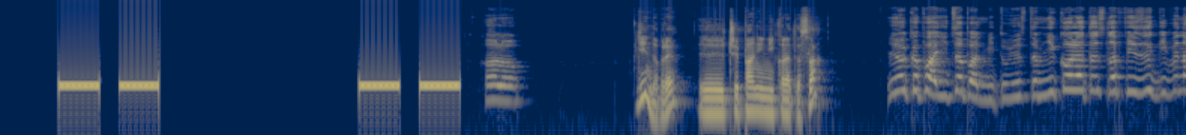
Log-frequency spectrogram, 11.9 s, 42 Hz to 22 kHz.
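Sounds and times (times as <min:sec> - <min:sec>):
lower steady telephone ringing tones: 0:00.6 - 0:01.6, 0:03.6 - 0:04.6
speech: 0:04.9 - 0:05.3, 0:06.4 - 0:11.8.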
